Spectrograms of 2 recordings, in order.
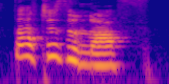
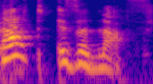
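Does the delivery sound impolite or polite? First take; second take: polite; impolite. First: It is said in a more polite tone. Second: It is said in a curt, impolite tone. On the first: The speaker calls it right. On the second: The speaker calls it wrong.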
